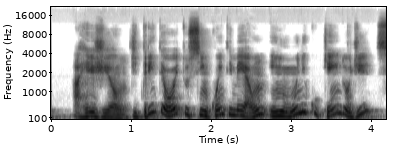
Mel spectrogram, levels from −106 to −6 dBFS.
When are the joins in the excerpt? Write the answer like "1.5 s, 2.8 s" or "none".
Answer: 1.0 s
